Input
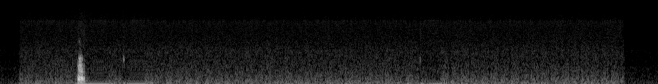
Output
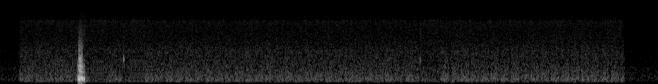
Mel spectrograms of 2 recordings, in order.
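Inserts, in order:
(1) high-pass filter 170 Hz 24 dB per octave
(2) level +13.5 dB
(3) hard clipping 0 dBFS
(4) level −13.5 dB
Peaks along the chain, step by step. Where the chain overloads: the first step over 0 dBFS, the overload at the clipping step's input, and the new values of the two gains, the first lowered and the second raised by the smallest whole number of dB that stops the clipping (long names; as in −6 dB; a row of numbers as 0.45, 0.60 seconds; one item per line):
−5.0, +8.5, 0.0, −13.5 dBFS
step 2, 8.5 dB
step 2 +4.5 dB, step 4 −4.5 dB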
